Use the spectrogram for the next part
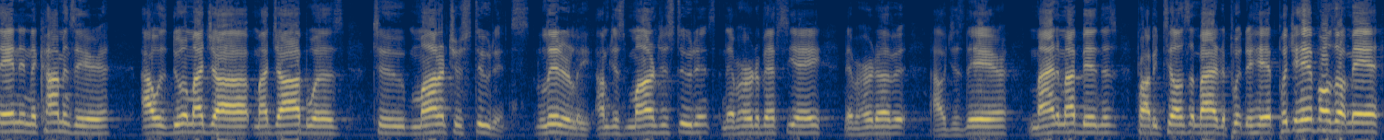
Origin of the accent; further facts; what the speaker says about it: United States; our culture is American. I'm an American.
